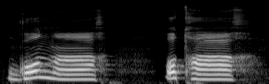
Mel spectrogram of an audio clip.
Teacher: Sonu Q ilə bitən sözlərdə əsasən milli sözlərdə qı kimi yazılır, x kimi tələffüz olunur.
